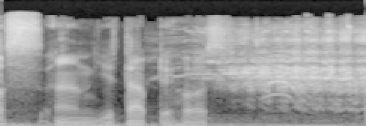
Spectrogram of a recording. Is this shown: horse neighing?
yes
